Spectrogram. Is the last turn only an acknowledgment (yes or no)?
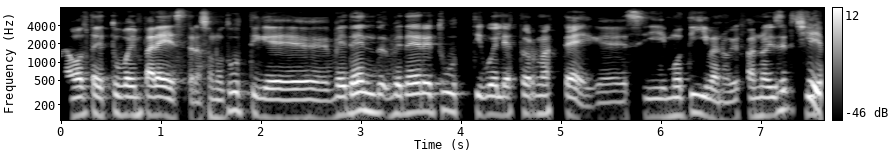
no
